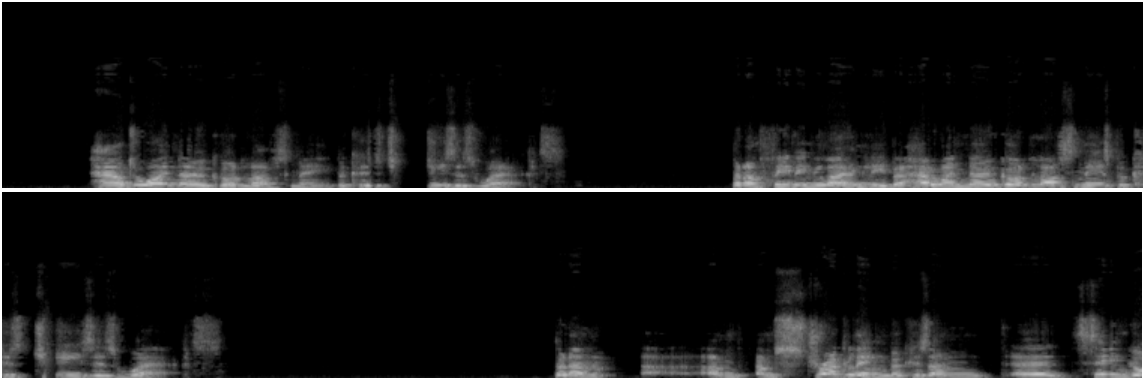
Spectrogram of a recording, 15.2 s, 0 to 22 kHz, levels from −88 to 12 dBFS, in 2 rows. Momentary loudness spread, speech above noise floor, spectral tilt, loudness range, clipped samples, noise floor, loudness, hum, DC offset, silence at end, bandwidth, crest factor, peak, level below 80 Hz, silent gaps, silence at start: 14 LU; 60 dB; -5 dB/octave; 10 LU; under 0.1%; -85 dBFS; -25 LUFS; none; under 0.1%; 0 s; 7.8 kHz; 20 dB; -6 dBFS; -72 dBFS; 2.75-2.81 s; 0.6 s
